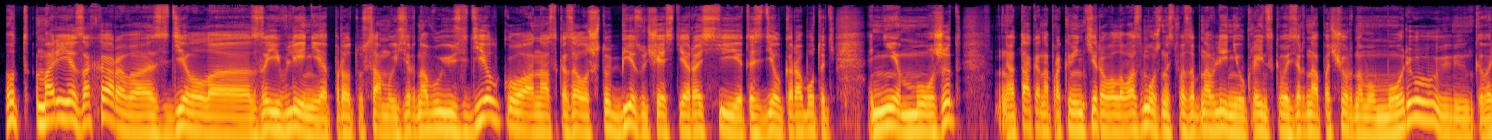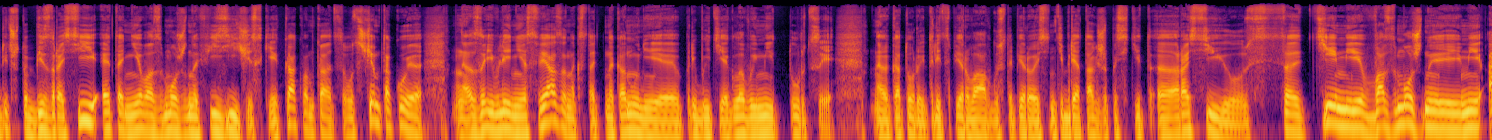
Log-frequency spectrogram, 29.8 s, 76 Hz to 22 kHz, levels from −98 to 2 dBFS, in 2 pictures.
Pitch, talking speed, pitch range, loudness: 105 Hz, 130 wpm, 95-115 Hz, -13 LUFS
